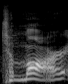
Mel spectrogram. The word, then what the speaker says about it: Tamar: David's fourth wife bore him Absalom and Tamar. Or Tamar is probably the correct pronunciation. The A sound isn't really used in Hebrew. You're used to hearing it pronounced Tamar, so I will stick with that throughout.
